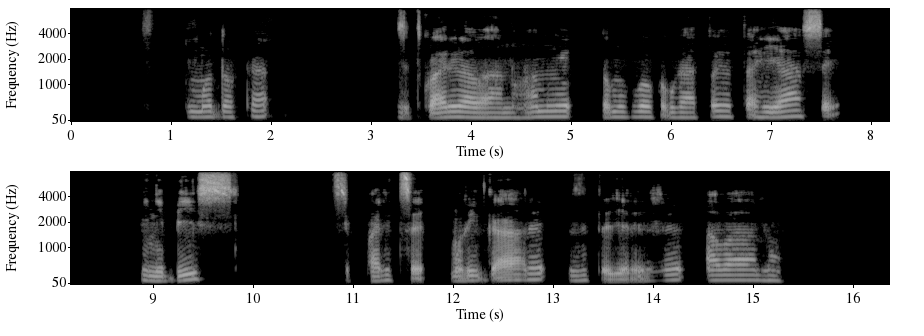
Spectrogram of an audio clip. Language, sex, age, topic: Kinyarwanda, male, 25-35, government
